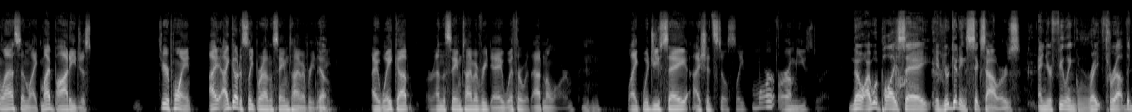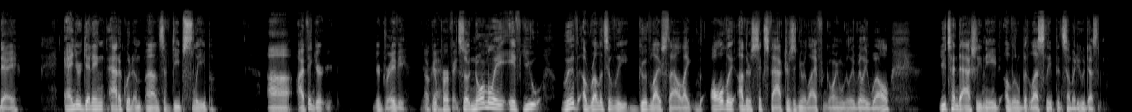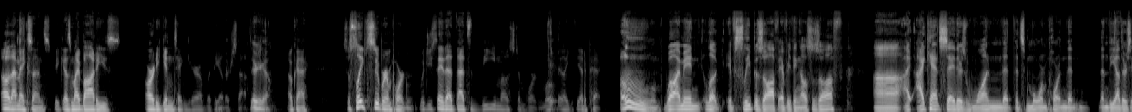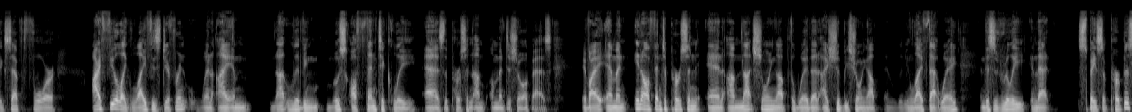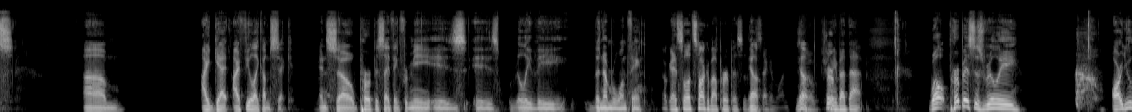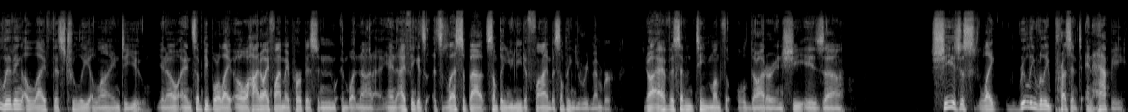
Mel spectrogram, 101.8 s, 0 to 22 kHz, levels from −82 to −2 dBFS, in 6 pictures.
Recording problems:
abrupt cut into speech; at the start

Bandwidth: 14.5 kHz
